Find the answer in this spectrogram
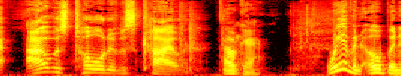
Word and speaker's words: Chyler: I was told it was Chyler. Okay. We have an open invitation for anyone to give us phonetic pronunciations to any of these things.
